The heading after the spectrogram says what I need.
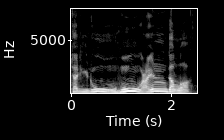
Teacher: قرأ ابن كثير بصلة الهاء بمقدار حركتين، تجدوه عند الله، يصل الهاء بواو.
